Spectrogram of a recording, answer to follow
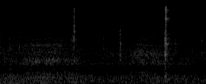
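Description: Three faint, sharp metallic clicks from the small steel parts and spring of an AKM flash hider being handled and pulled apart by hand, the loudest about one and a half seconds in.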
